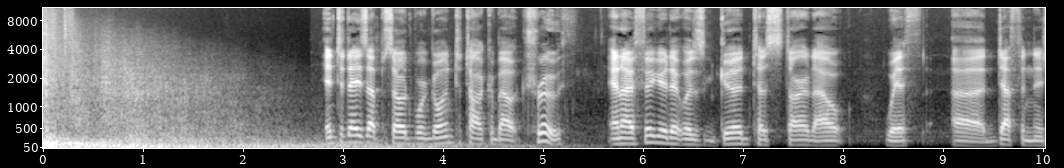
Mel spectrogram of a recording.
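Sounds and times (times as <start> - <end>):
bomb explosion sound effect with deep rumble: 0.0 - 5.2
speech: 2.8 - 10.0.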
